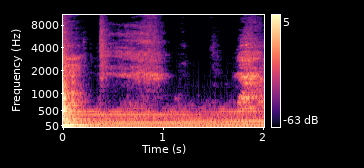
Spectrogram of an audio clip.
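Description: A dull low thump right at the start as the camera is brushed, then a steady low hum with a few steady tones.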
